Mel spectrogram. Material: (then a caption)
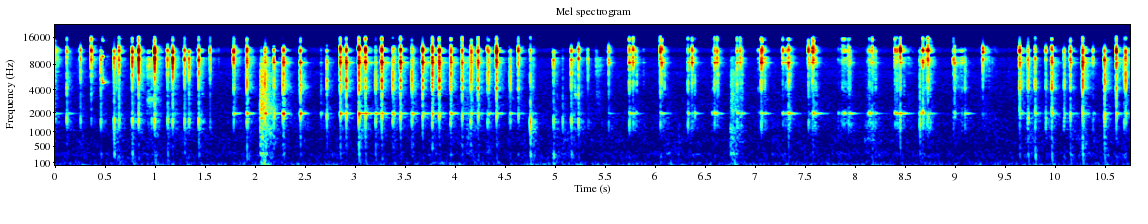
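Porcelain. Long nails tap the outer wall and rim of a small, hollow, empty white porcelain espresso cup held by its handle. The result is a quick, uneven run of dozens of sharp, bright clicks, some carrying a faint glassy ring around 2 kHz that dies almost instantly. The tapping is quiet, with very little low end.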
